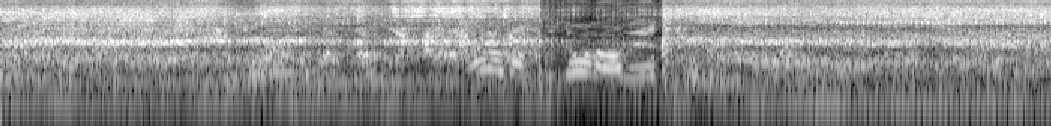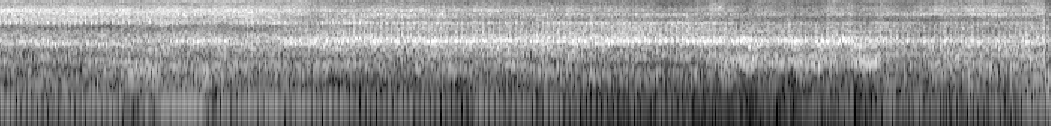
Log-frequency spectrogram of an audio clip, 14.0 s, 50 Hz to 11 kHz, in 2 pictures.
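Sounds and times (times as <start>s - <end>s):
water spray hissing: 0.0s - 3.6s
pressure washer motor drone: 0.0s - 14.0s.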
